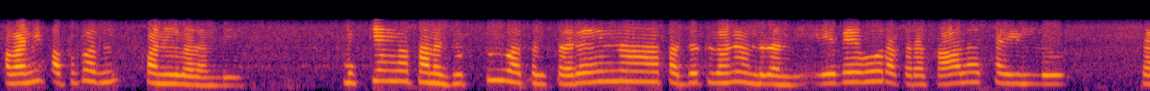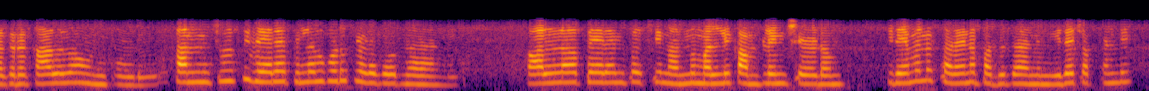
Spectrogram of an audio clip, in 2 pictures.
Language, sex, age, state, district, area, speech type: Telugu, female, 60+, Andhra Pradesh, West Godavari, rural, conversation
